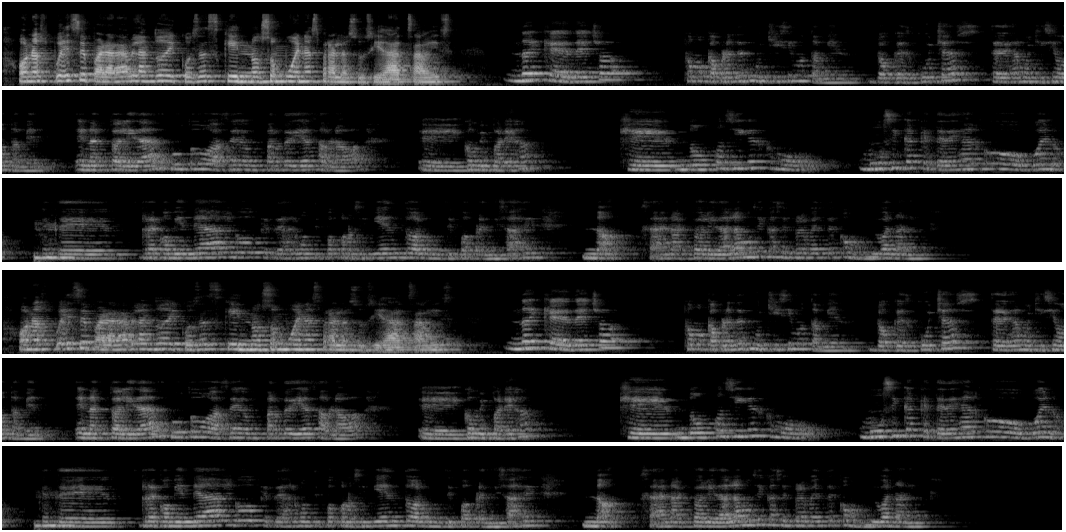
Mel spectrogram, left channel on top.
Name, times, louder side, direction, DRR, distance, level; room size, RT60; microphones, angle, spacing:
voice 1, 0.2-4.5 21.6-21.8, left 4 dB, 80° left, 0.4 m, -23 dB
voice 2, 5.0-6.2 6.8-11.1 11.3-14.4 14.8-15.9 16.8-18.8 19.2-21.3 21.6-30.4, right 1 dB, 15° right, 0.7 m, -32 dB
5.4 x 2.2 x 3.2 m
head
